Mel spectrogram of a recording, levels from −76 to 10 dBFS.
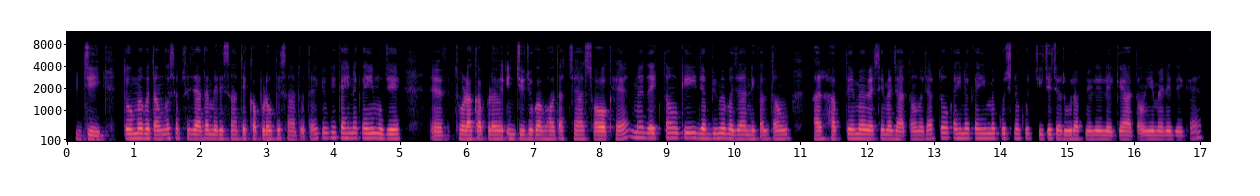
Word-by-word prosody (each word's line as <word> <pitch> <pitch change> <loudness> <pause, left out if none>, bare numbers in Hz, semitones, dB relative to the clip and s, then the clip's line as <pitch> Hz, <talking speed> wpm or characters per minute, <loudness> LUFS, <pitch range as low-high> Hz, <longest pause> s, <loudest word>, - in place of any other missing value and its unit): जी, 120 -2 -2 0.3
तो 140 - +5
मैं 150 0 +5
बताऊँगा 135 -1 +2
सबसे 145 -1 -5
ज़्यादा 135 0 +3
मेरे 130 -1 +1
साथ, 130 0 -5
ये - - +2
कपड़ों 130 +1 +2
के 130 +1 -2
साथ 120 -3 -7
होता - - -5
है 140 - -2
क्योंकि 155 +2 -5
कहीं 155 -2 0
न 155 0 -1
कहीं 150 0 +2
मुझे 140 -2 +4 0.5
अ, 120 0 +2 0.3
थोड़ा 130 -1 +5
कपड़ा 125 0 +2 0.2
इन 135 - -2
चीज़ों 130 0 +1
का 130 -1 +4
बहुत 125 0 -2
अच्छा 130 +1 -3
शौक़ 120 -1 +4
है। 130 +2 +2
मैं 165 -3 -2
देखता 150 0 +1
हूँ 155 0 0
कि 155 0 +1
जब 145 -1 +3
भी 145 0 -3
मैं 150 0 +2
बाज़ार 135 -1 +2
निकलता 125 -1 -2
हूँ। 130 +1 0 0.4
हर 125 0 +1
हफ्ते 130 +2 0
में 140 0 +4
वैसे 130 0 +1
मैं 130 -1 +1
जाता 125 -1 -2
हूँ 120 - -1
बाज़ार, 130 +3 -1
तो 155 0 +1
कहीं 145 -1 -2
न 150 - 0
कहीं 145 0 +1
मैं 150 0 0
कुछ 145 0 -4
ना 145 - -1
कुछ 145 +1 -7
चीज़ें 135 +1 -1
ज़रूर 130 -1 +1
अपने 125 0 -2
लिए 125 0 +2
लेके 120 0 -1
आता 120 -1 -1
हूँ, - - +1
ये 125 0 +3
मैंने 120 0 0
देखा 120 0 -7
है। 175 - -7
130 Hz, 230 wpm, -26 LUFS, 125-145 Hz, 0.5 s, तो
